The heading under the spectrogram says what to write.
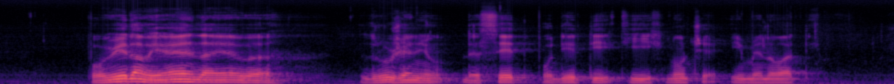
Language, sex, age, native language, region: Slovenian, male, 50-59, Slovenian, Drava region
